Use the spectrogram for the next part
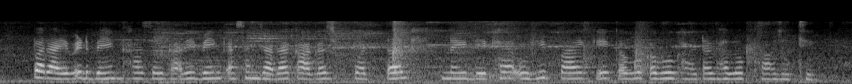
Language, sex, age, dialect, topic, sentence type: Chhattisgarhi, female, 18-24, Western/Budati/Khatahi, banking, statement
